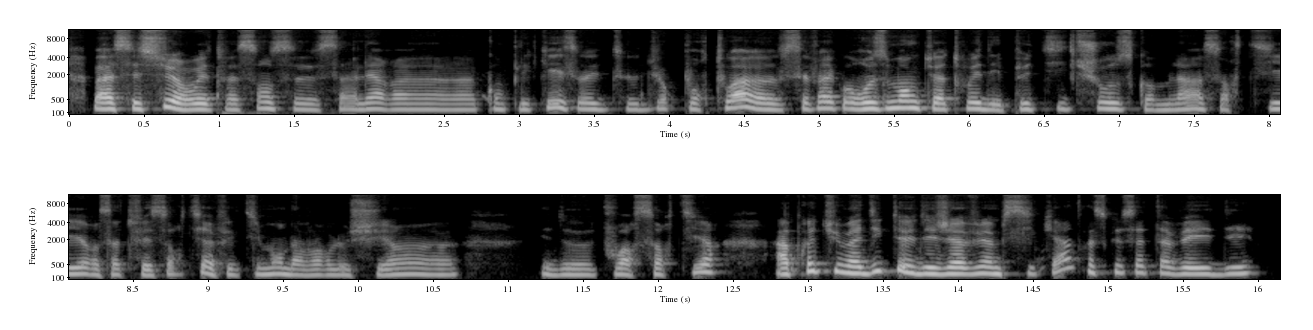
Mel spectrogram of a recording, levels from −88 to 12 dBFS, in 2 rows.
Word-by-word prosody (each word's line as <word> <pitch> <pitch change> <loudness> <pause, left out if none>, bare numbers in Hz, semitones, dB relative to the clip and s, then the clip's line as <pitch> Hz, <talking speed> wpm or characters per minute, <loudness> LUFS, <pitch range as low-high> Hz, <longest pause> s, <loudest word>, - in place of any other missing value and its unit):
Bah, 200 - +8
c'est 195 +1 +2
sûr, 200 0 +6
oui, 185 - +6
de - - +3
toute 180 - -12
façon, 180 +4 -3
c'est 190 -3 -4
ça 165 - -7
a - - -4
l'air, 195 0 0
heu, 180 -1 -4
compliqué. 185 +3 -4
Ça - - -10
doit 190 - 0
être, 185 +1 -8
heu, 180 - -5
dur 175 +1 -9
pour 190 -2 -8
toi. 220 -4 +5
Heu, - - -3
c'est 185 +3 -5
vrai 215 +2 +1
que, 205 - -6
heureusement 205 +3 +6
que 220 - -4
tu 195 - +3
as 185 - +3
trouvé 200 +1 0
des 175 -2 -2
petites 190 +4 -7
choses 200 -2 -1
comme 170 -1 -6
là, 185 +2 -1
sortir, 190 +1 -4
ça 180 +1 -6
te - - -17
fait 165 - -2
sortir, 180 +6 -5
effectivement, 185 +2 -4
d'avoir 170 -2 -3
le 170 0 -5
chien, 180 +1 -4
heu, - - -10 0.6
et 190 - -3
de 175 0 -3
pouvoir 185 -2 -2
sortir. 195 +8 -3 0.4
Après, 190 +9 +4
tu 280 0 0
m'as 220 -3 +7
dit 275 +7 +3
que - - -22
tu - - +5
avais 240 - +6
déjà 200 0 +6
vu 200 +2 +1
un 210 -1 +4
psychiatre. 205 - -5
Est-ce 235 -1 -4
que 245 0 -5
ça 235 0 -4
t'avait 200 -3 +2
aidée? 205 +4 -2
190 Hz, 240 wpm, -23 LUFS, 180-205 Hz, 0.6 s, Bah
